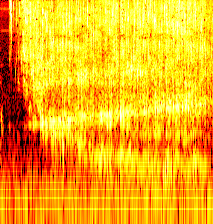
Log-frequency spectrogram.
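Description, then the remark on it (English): Water pours steadily into a glass, a continuous splashing stream that starts abruptly and runs fairly loud for several seconds, with the pitch of the filling rising slightly as it goes. “basically just shout stop before the water falls out of the glass.”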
